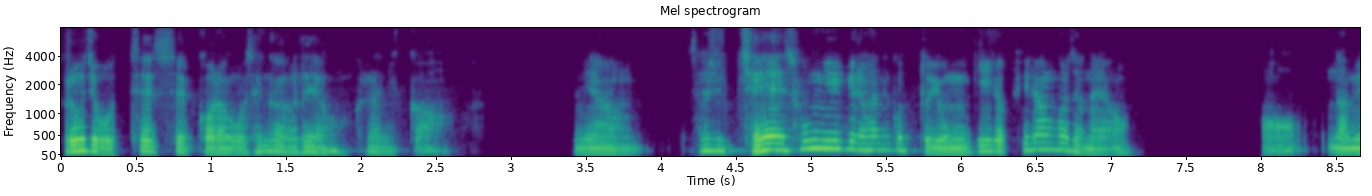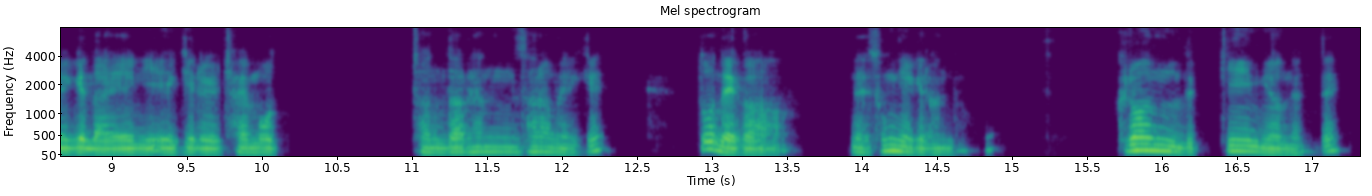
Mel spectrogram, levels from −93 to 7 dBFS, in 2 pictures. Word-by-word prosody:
그러지 135 +3 +7
못 95 +4 -2
했을 120 -3 0
거라고 95 -2 +1
생각을 120 -1 -2
해요. 115 +1 -1
그러니까 65 0 -9 0.8
그냥 95 -2 -3 0.3
사실 135 -1 -1
제 150 +3 +7
속 185 +5 +4
얘기를 175 -4 +2
하는 160 0 -3
것도 145 -8 -3
용기가 105 +6 +1
필요한 165 +6 -3
거잖아요. 100 - -2 0.8
어 - - -6 0.2
'남에게 100 -1 +3
나의 95 +1 +2
얘기를 95 -1 0
잘못 100 -1 -2 0.9
전달한 110 +2 -2
사람에게 110 - -4 0.6
또 175 - +2
내가 90 -5 +2 0.4
내 105 -3 -3
속 135 +4 +2
얘기를 100 -5 0
한다고?' 100 +7 -7 1.0
그런 140 -5 +5
느낌이었는데. 115 +1 -2
110 Hz, 270 characters per minute, -23 LUFS, 95-135 Hz, 1.0 s, 그러지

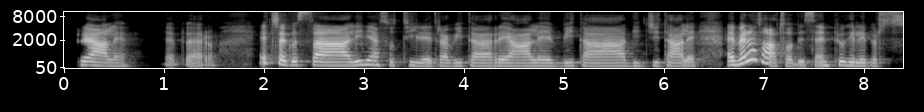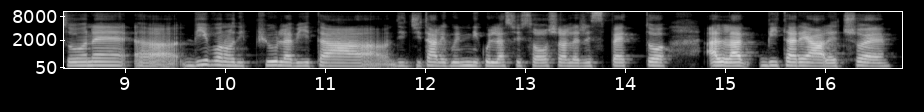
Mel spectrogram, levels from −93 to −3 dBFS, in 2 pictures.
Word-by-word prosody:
Reale, 185 -4 +1 0.2
è - - -11
vero. - - -8 0.4
E 320 - -3
c'è 310 -8 +3
questa 210 -2 +4
linea 230 +4 -2
sottile 195 -4 -7
tra 180 - -5
vita 175 0 -4
reale 175 0 -1
e 175 - -6
vita 175 0 -2
digitale. 180 +1 -4 0.3
Hai 230 - +4
mai - - +8
notato, 185 0 +2
ad 175 - -6
esempio, 205 +1 -4
che 200 - -2
le 180 -1 -3
persone, 200 +3 -2
uhm, - - -2
vivono 220 -1 -1
di 185 -1 -8
più 210 +2 -2
la 195 -2 +2
vita 180 -1 +1
digitale, 185 +1 -2
quindi 190 +1 -3
quella 185 0 0
sui 185 +1 -7
social 180 0 -2
rispetto 185 +1 -2 0.4
alla 190 -1 +6
vita 200 0 +3
reale, 180 -2 +5
cioè, 180 -2 +1
185 Hz, 135 wpm, -25 LUFS, 180-200 Hz, 0.4 s, mai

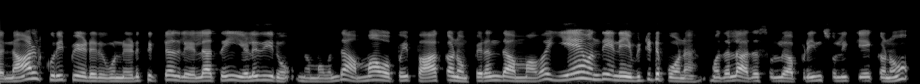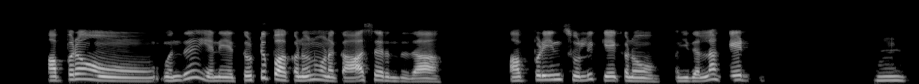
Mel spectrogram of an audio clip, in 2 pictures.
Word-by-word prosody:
நாள் 255 - +4
குறிப்பேடுது 200 -7 0
ஒண்ணு 150 -1 -1
எடுத்துக்கிட்டு, 210 +5 -4
அதுல 180 -5 0
எல்லாத்தையும் 180 +4 +1
எழுதீரும். 190 -4 -1
நம்ம 145 -1 -7
வந்து 180 +8 -3
அம்மாவப் 185 +2 +1
போய் 185 +1 -1
பாக்கணும். 180 -1 +2
பிறந்த 185 +3 0
அம்மாவ. 155 +9 -2 0.2
"ஏன் 285 +1 +6
வந்து 240 0 0
என்னைய 190 -4 +4
விட்டுட்டு 240 +7 -1
போன? 140 -3 -2 0.2
முதல்ல 170 +4 +1
அதை 165 +1 -2
சொல்லு" 160 -1 -2
அப்படின்னு 180 +6 -4
சொல்லி 340 +1 -2
கேக்கணும். 335 -1 -1 0.7
அப்புறம் 230 +5 +2 0.8
வந்து 190 +9 -1 0.2
"என்னைய 170 -1 0
தொட்டுப் 260 +7 -1
பாக்கணும்னு 200 +1 +4
உனக்கு 160 -3 0
ஆசை 195 +3 0
இருந்ததா?" 145 -3 0 0.9
அப்படின்னு 210 +5 0
சொல்லி 195 +4 0 0.2
கேக்கணும். 160 -5 +1 0.4
இதெல்லாம் 170 +9 0
கேட் 210 -2 +2 1.2
ம். 185 0 -4
185 Hz, 125 wpm, -24 LUFS, 165-210 Hz, 1.2 s, ஏன்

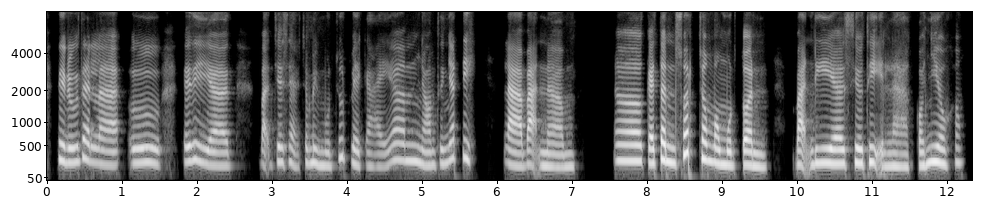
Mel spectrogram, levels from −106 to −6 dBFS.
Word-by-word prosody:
Thì 260 - +2
đúng 230 +1 +1
thật 290 -3 +1
là 205 -3 -2
ừ, 225 0 -1 0.3
thế 245 +1 0
thì, 250 -5 -2
ờ, 190 -1 0 0.4
bạn - - -7
chia 240 +3 -2
sẻ 225 -6 -9
cho 225 - -6
mình 220 -3 -2
một 190 - -4
chút 315 - -3
về 215 -4 -3
cái, 185 0 -12
ờ, 270 +1 -3
nhóm 225 -7 -3
thứ 220 +2 -6
nhất 285 +6 -3
đi, 295 -4 -1 0.4
là 195 -5 +3
bạn, 195 -1 0
ờ, 175 -1 -2 0.6
ờ, 255 0 +4
cái 220 -1 +5
tần 240 -1 +5
suất 370 - +3
trong 275 -5 +4
vòng 215 -2 +3
1 200 -1 +2
tuần 190 -3 +4 0.4
bạn 205 0 +1
đi, 225 0 +3
a, 215 0 +5
siêu 220 +1 +2
thị 235 +3 -1
là 185 -1 -2
có 195 - -2
nhiều 230 +1 +4
không? 225 +3 -10
220 Hz, 205 wpm, -22 LUFS, 195-245 Hz, 0.6 s, cái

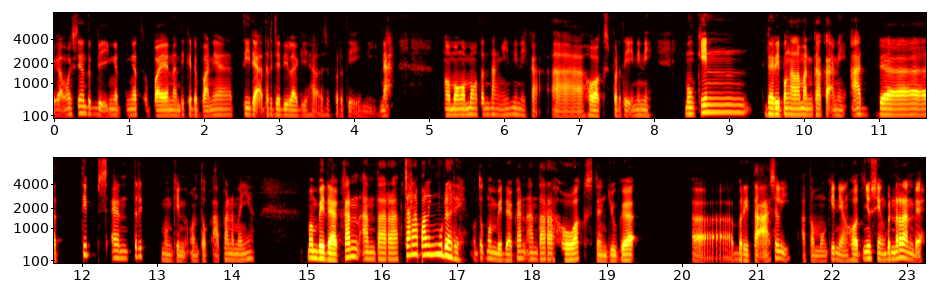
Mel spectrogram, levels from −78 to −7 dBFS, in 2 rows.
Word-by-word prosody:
Kak, - - -3
maksudnya 145 +4 -5
untuk 125 - -13
diingat-ingat 115 0 -7
supaya 105 -1 +1
nanti 110 +1 -8
ke - - -5
depannya 115 +3 -4 0.2
tidak 130 - +1
terjadi 115 -1 -5
lagi 105 0 -14
hal - - -10
seperti - - -14
ini. 95 -3 -23
Nah, - - -1 0.7
ngomong-ngomong 120 +1 -1
tentang 125 -2 -7
ini 125 +2 -11
nih, 110 -4 -13
Kak, - - -15 0.2
eee, 90 -2 -2
hoaks 105 -2 +2
seperti - - -5
ini 110 +2 -9
nih, 100 - -25 0.4
mungkin 135 +5 +5 0.7
dari 130 -1 +5
pengalaman 120 -1 +2
Kakak 120 -2 0
nih, 105 -2 -10
ada 120 0 +1 0.8
tips 220 0 -5
and 145 -1 -3
trick 185 +1 -8 0.2
mungkin 110 -4 -8
untuk 100 0 -9
apa 125 - -6
nama 115 -1 -7
nya, 140 +3 -10 0.7
membedakan 150 +3 +7
antara 130 -1 +1
cara 215 - +4
paling 220 +1 +3
mudah 210 -5 +8
deh, 130 - -5
untuk 145 - -7
membedakan 130 +2 -2
antara 125 -1 -2
hoaks 120 +2 +2
dan 105 -3 -6
juga, 115 +2 +4 0.8
eee, - - -4
berita 120 -6 +2
asli 130 +2 -3 0.2
atau 100 -1 -9
mungkin 100 +6 -4
yang 100 - -2
hot 115 +4 +1
news 140 0 +4
yang 130 - +2
beneran 145 +1 +6
deh. - - 0
120 Hz, 160 wpm, -25 LUFS, 110-135 Hz, 0.8 s, mudah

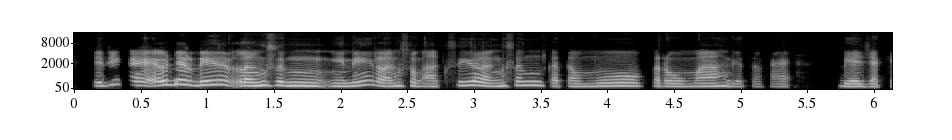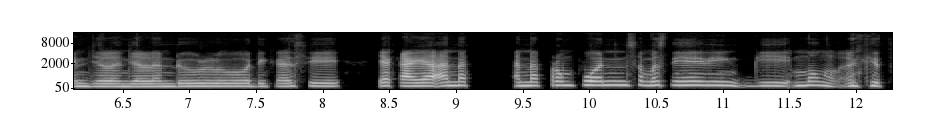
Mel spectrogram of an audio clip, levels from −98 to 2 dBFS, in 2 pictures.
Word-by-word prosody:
Jadi 220 +6 -2
kayak 250 -2 +3
ya - - +4
udah 305 +1 +5
dia 270 +2 +6 0.2
langsung 230 +1 +4 0.3
ini, 195 +4 0
langsung 205 +1 0
aksi, 180 +7 -5
langsung 240 +3 0
ketemu 185 0 -6 0.4
ke - - -6
rumah 185 +1 -2
gitu. 170 0 -14
Kayak 170 -1 -13 0.3
diajakin 175 0 -2
jalan-jalan 175 0 0
dulu, 190 0 0
dikasih 190 +2 -4 0.3
ya 220 - +2
kayak 210 0 +5
anak 235 0 +1 0.3
anak 230 +1 +2
perempuan 260 +1 +1
semestinya 255 0 0
di 250 - 0 0.3
diemonglah, 220 -1 -2
gitu, 215 -1 -4
205 Hz, 135 wpm, -24 LUFS, 185-240 Hz, 0.4 s, dia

